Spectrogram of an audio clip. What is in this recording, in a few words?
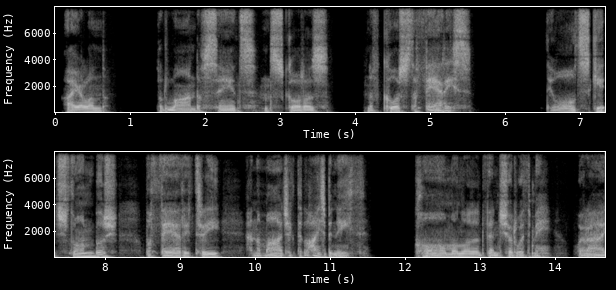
Irish Tale Narration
